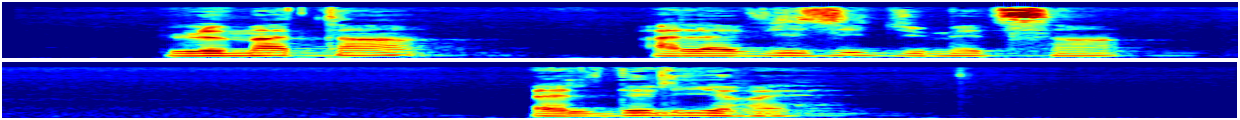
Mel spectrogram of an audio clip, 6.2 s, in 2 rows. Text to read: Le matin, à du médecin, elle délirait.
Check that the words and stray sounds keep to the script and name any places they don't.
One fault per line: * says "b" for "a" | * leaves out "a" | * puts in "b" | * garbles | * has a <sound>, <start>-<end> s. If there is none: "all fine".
* puts in "la visite"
